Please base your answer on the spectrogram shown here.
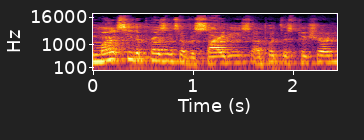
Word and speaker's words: ascites: spell ascites okay so don't call it ask kites or something like that it's ascites um yeah so you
